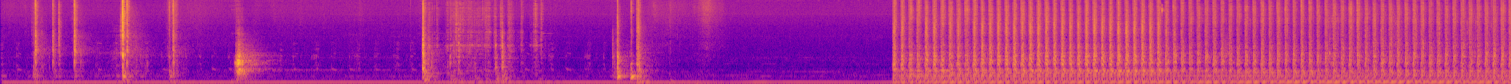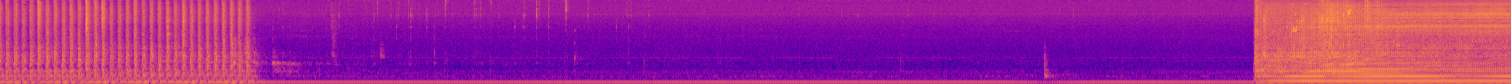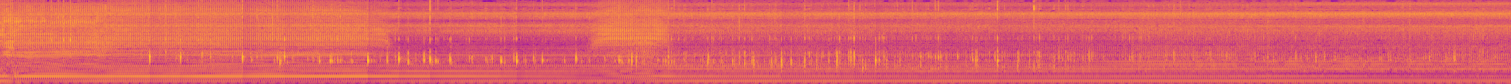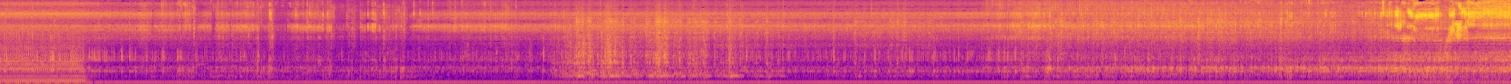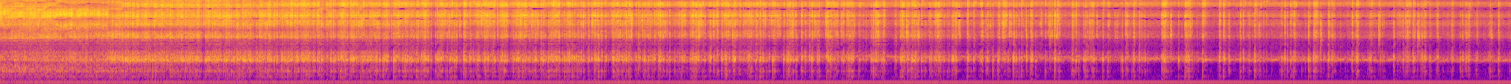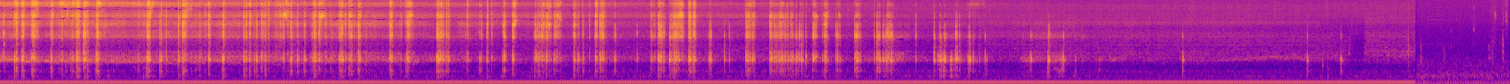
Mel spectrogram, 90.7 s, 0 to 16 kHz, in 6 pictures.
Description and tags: Recorded by me on a Tascam DR-05.
appliances, bosch, brew, brewing, cafe, coffee, espresso, machine, maker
